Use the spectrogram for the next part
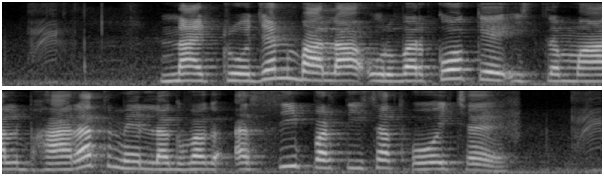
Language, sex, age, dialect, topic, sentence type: Maithili, female, 36-40, Angika, agriculture, statement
